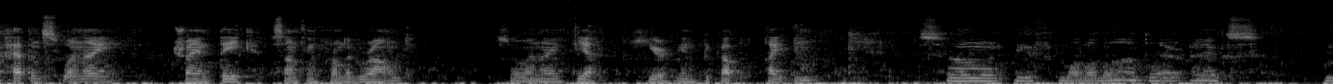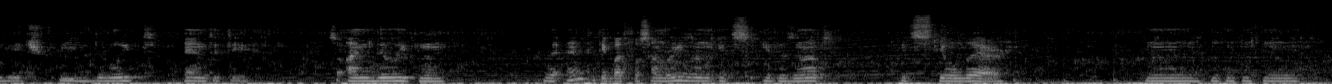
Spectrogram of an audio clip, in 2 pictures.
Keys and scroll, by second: 1.8-2.7 j, 2.7 ctrl+d, 3.8 ctrl+d, 5.6 ctrl+d, 6.3-13.8 typing, 22.3-22.8 typing, 25.7-26.1 typing.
